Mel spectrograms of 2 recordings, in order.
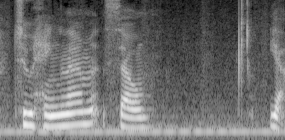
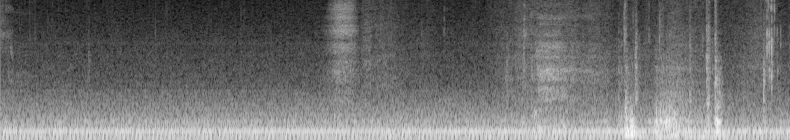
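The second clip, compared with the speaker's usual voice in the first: long weary sigh. Real, not acted. After argument with husband.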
